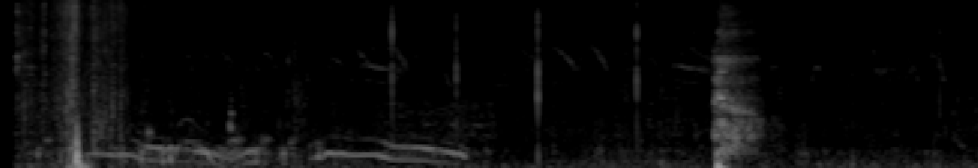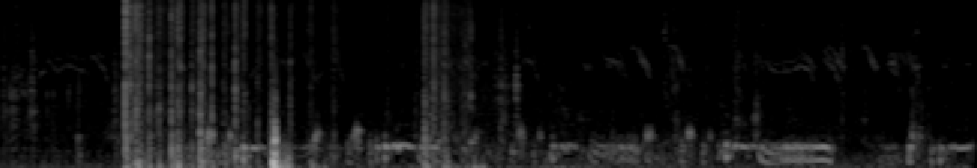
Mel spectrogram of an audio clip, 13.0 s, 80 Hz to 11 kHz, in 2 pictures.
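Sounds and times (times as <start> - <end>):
wings flapping: 0.2 - 1.2, 7.3 - 10.1
pigeon cooing: 0.6 - 3.4, 8.0 - 13.0.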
